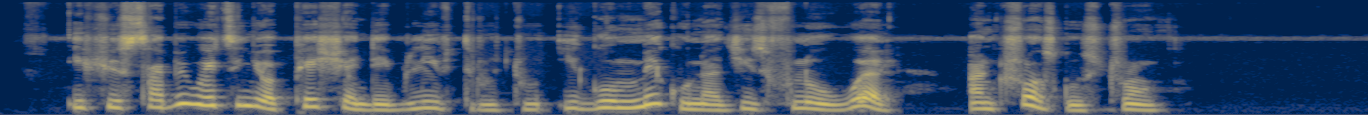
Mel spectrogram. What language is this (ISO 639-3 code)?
pcm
